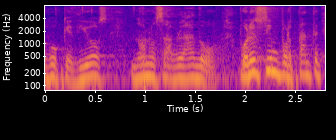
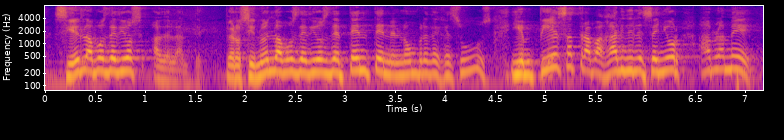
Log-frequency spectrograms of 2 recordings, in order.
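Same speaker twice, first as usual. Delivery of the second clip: louder, raised preaching, slowing at the end; fervent preaching; 6 semitones higher, 6 dB louder than usual. Acted. Preacher urging the congregation to seek God, fervent. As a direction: drive the call home to the church.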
